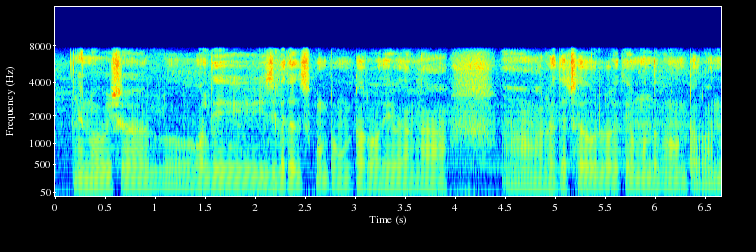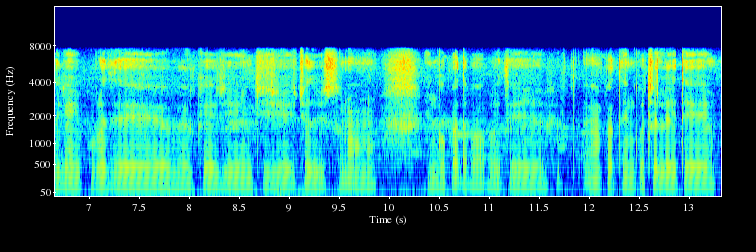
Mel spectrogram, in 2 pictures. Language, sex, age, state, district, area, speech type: Telugu, male, 18-30, Andhra Pradesh, Sri Balaji, rural, spontaneous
